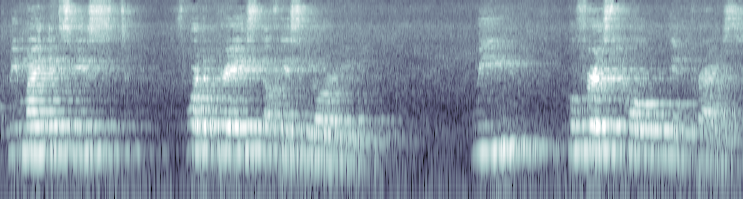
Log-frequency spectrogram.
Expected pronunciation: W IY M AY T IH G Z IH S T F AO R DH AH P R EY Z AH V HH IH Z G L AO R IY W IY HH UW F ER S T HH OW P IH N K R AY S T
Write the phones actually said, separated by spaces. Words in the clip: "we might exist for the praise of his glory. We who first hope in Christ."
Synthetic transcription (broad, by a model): W IY M AY T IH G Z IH S T F AO R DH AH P R EY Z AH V HH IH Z G L AO R IY W IY HH UW F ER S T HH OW IH N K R AY S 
